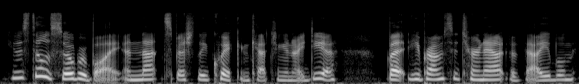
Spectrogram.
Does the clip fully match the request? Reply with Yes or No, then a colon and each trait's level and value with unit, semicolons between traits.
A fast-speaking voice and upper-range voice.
Yes: fast, 240 wpm; high, 230 Hz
